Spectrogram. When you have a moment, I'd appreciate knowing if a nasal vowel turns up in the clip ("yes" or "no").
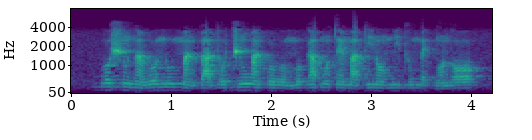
yes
